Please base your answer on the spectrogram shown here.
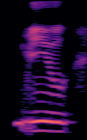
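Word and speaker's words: μ: Kamu bacanya Miu. Ingat-ingat ya, bacanya apa? Pak, seperti huruf N ekornya panjang itu Miu.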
